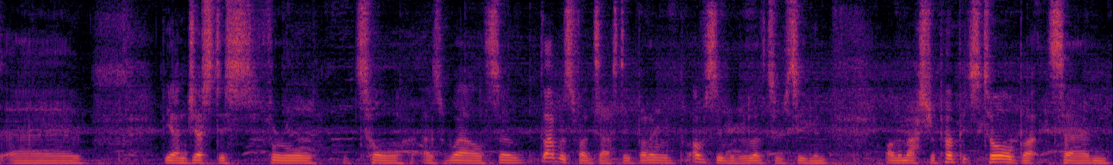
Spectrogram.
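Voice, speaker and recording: A man's voice: mid-range voice, darkish tone. A middle-aged man from Wales, chatting casually and hesitantly through a show-and-tell of his record collection. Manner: rambling, hesitant, many ums and restarts. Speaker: vinyl collector vlogger.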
